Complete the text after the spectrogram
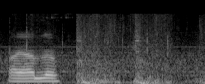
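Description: Gunshots from a video game crack in quick bursts.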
